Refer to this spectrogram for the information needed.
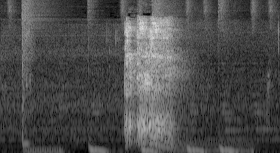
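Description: Someone clears their throat, a rough, raspy burst in the middle flanked by a few short guttural grunts and hums, with no speech.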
